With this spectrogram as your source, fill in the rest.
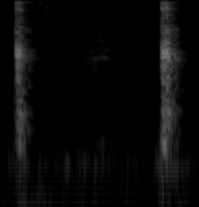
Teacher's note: the back of your tongue touches the roof of your mouth, way at the back, near that soft pallet area, which is very close to where your throat is.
